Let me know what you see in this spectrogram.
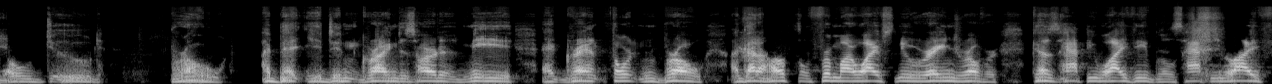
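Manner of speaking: deep, goofy, dopey put-on cartoon-dog voice. Speaker reading a text aloud for sound effects, deep put-on voice. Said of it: "You sound like Ralph the dog".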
